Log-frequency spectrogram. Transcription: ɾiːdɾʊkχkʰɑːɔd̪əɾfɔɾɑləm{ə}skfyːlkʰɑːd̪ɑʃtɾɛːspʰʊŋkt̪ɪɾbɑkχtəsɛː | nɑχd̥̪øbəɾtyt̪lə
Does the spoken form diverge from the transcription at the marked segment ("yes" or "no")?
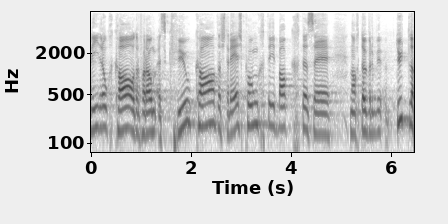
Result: no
